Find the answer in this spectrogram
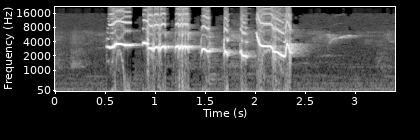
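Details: Loud, rapid oriental magpie-robin song used to provoke other birds, a tight burst of sharp chips and slurred falling whistles lasting about two seconds, fading into a faint thin whistle.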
